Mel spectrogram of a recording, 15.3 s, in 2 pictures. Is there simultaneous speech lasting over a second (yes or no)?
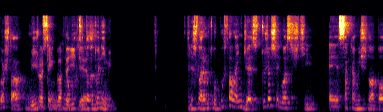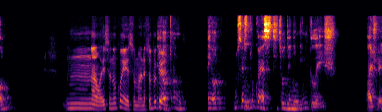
yes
